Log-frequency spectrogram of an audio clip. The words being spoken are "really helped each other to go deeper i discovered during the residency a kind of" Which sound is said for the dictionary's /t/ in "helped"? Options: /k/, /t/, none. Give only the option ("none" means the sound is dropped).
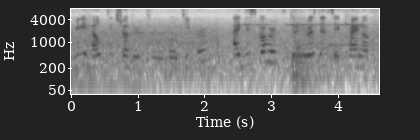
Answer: /t/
